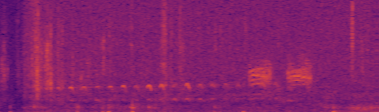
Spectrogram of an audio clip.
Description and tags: Quiet short forest sounds
Some random sounds from a forest trip I took today. If you like my sounds - check my music on streaming services (Tomasz Kucza).
nature, forest, birds, spring, ambient, birdsong, ambiance, field-recording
